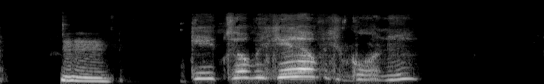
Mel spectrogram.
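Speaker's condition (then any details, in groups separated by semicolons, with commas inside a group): Cerebral palsy with ataxia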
